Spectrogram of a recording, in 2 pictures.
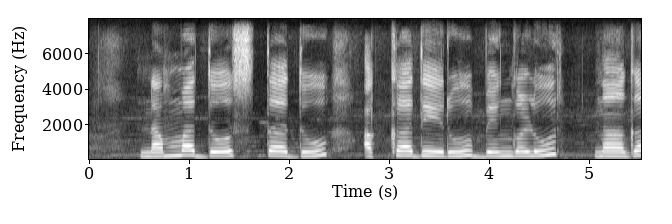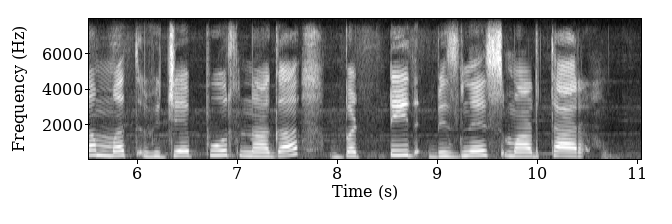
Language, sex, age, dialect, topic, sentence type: Kannada, female, 18-24, Northeastern, banking, statement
